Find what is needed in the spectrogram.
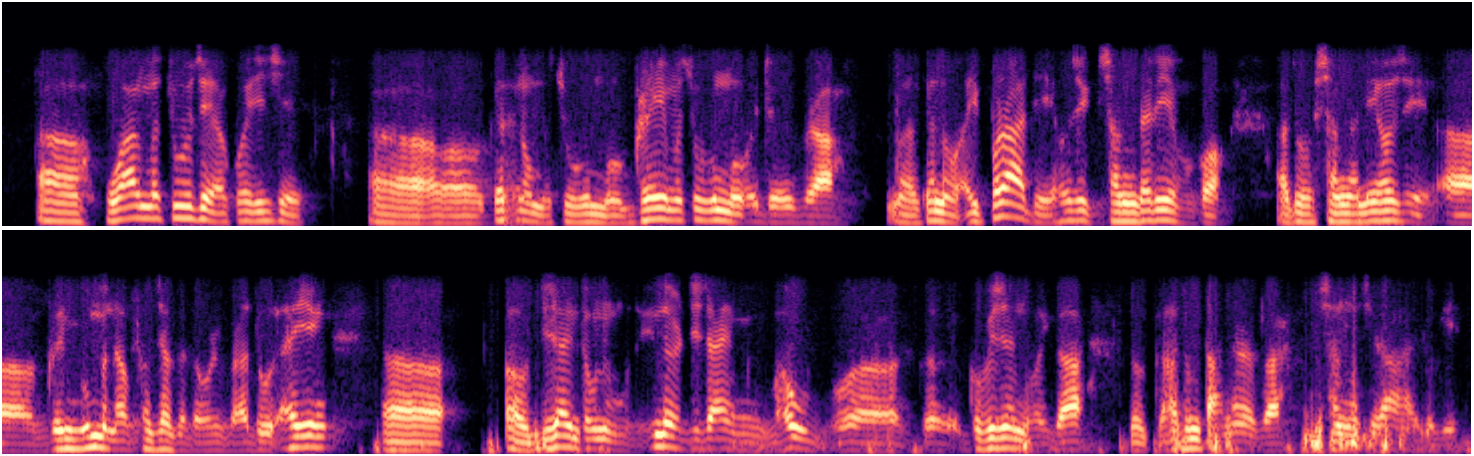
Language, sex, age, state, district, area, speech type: Manipuri, male, 30-45, Manipur, Kakching, rural, conversation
